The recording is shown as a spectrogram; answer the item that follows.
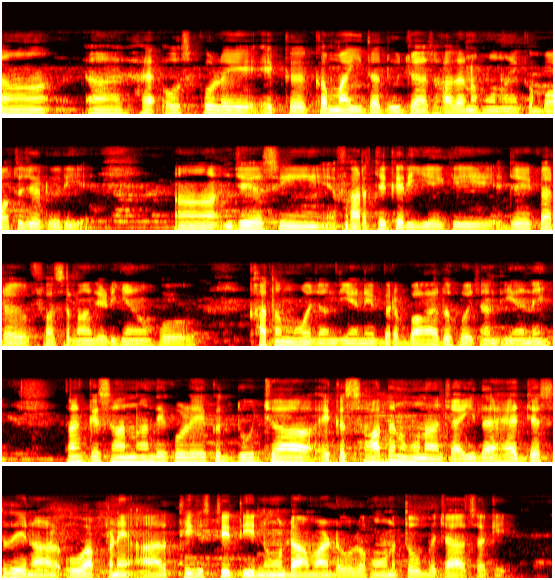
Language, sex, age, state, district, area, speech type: Punjabi, male, 18-30, Punjab, Bathinda, rural, spontaneous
